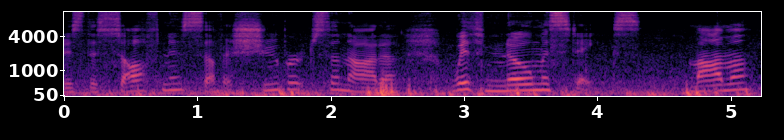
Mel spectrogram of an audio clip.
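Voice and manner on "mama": ordinary delivery, nothing marked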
